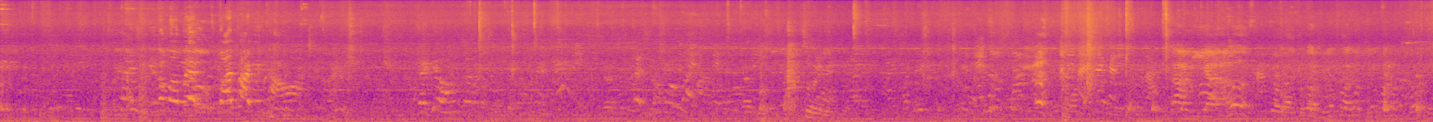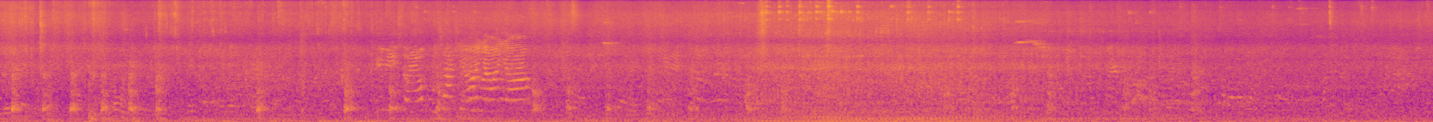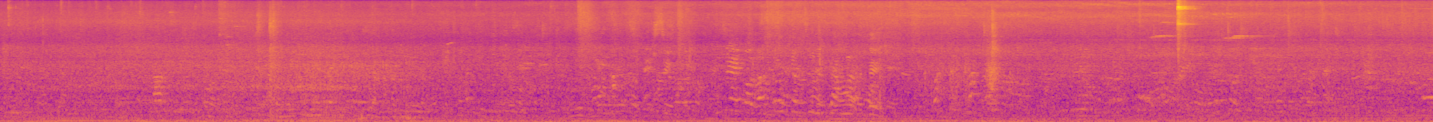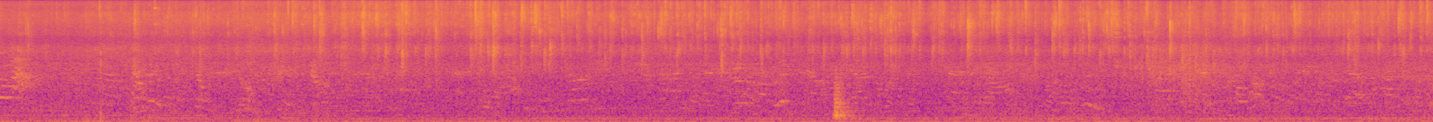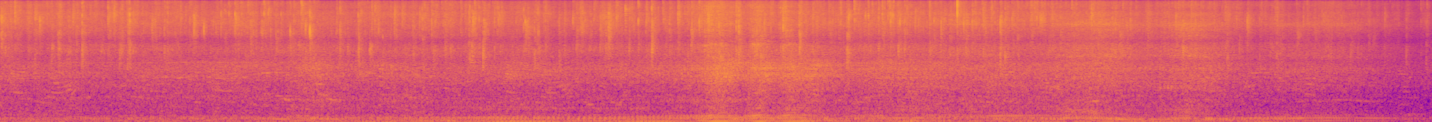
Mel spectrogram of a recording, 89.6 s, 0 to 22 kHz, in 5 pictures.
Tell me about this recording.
Walking through the market in the building, Binaural recordings, Zoom H4n+ Soundman OKM II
